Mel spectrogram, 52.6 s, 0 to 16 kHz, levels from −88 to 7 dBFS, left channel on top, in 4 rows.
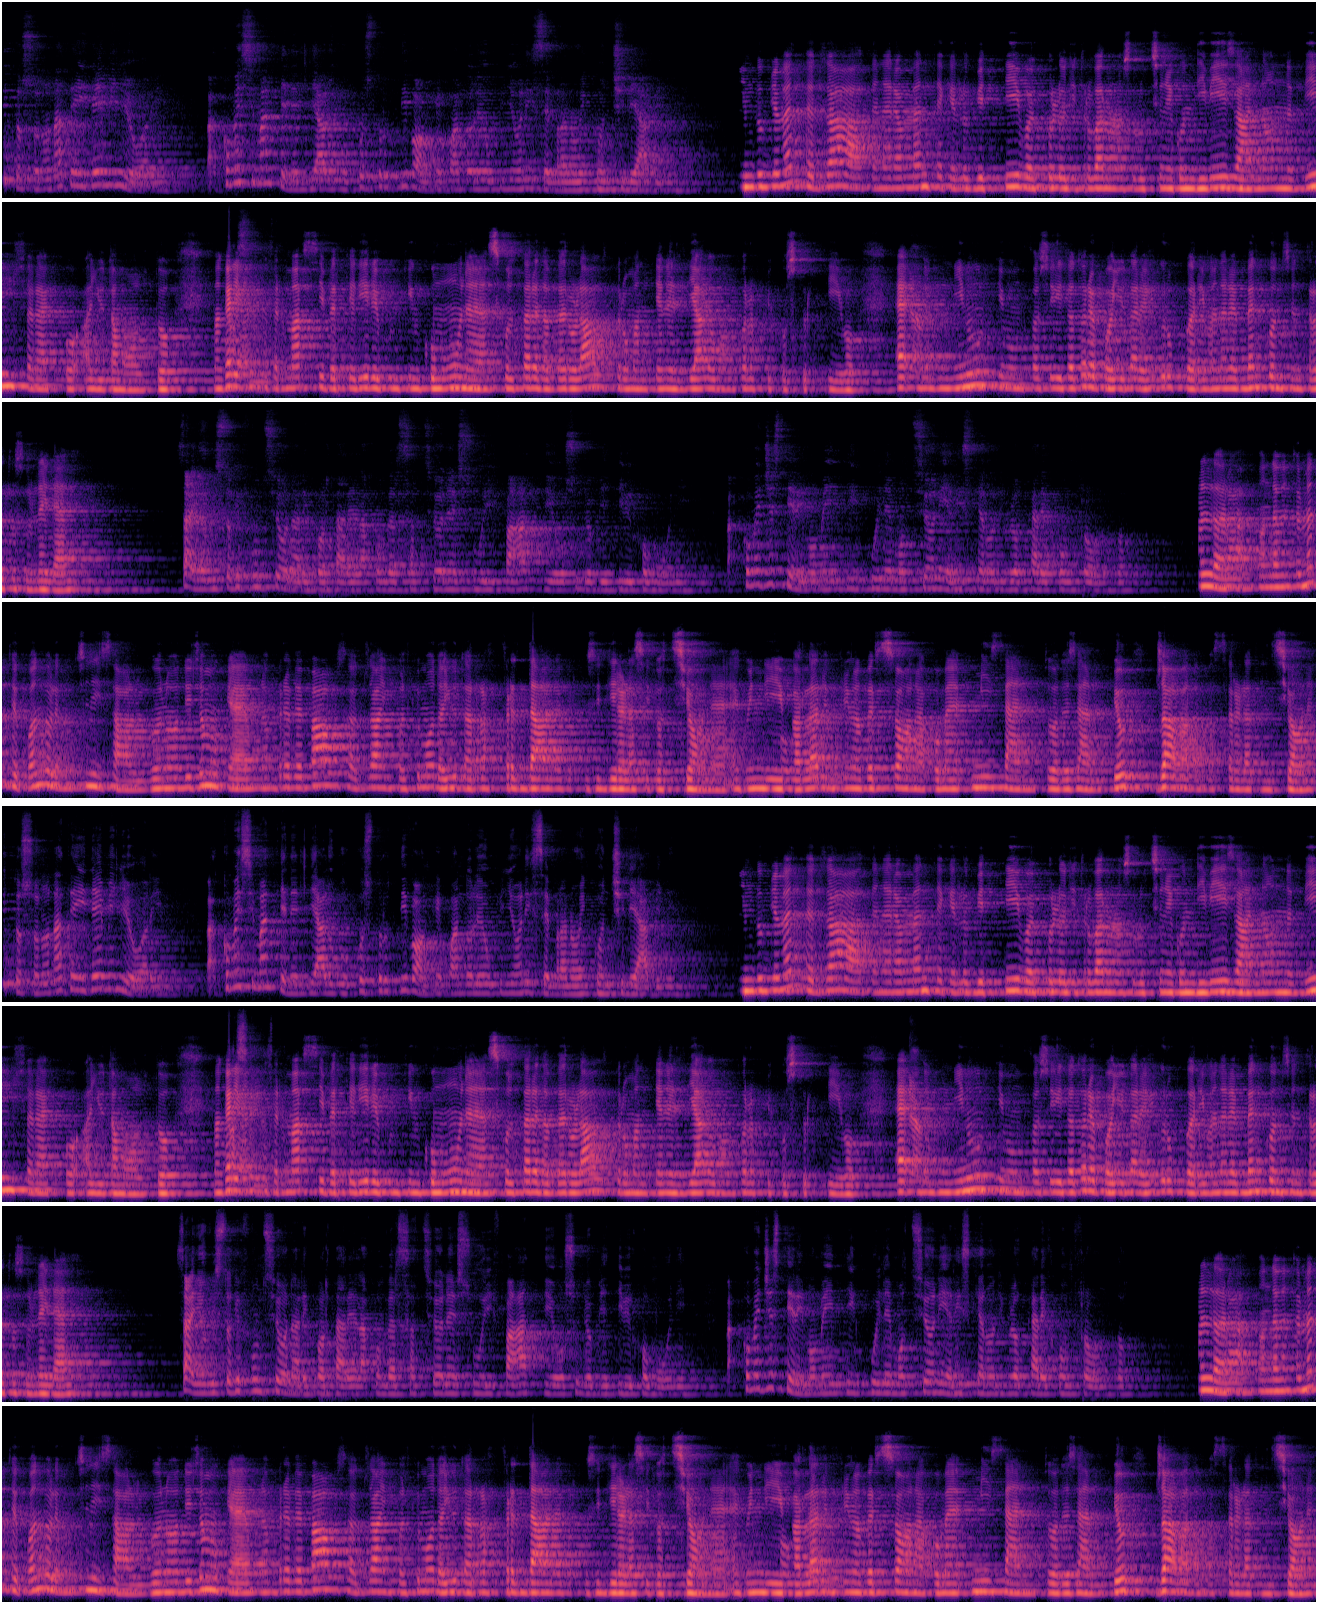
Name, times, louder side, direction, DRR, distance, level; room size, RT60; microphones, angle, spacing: voice 1, 0.0-1.6 2.0-6.7 15.4-15.8 22.2-22.3 28.0-33.1 33.7-37.5 47.2-47.8, right 2 dB, 70° right, 5 dB, 1.0 m, -41 dB
voice 2, 7.4-15.6 15.9-20.7 20.9-27.0 38.2-50.7 51.0-52.5, equal, 5° right, 3 dB, 0.6 m, -28 dB
16.5 x 15.0 x 2.2 m, 1.5 s
head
